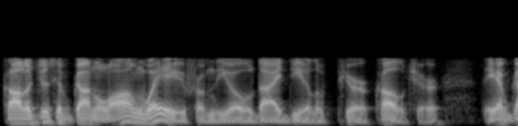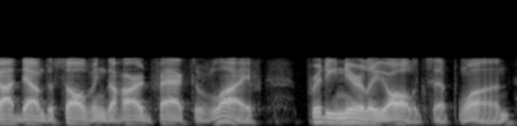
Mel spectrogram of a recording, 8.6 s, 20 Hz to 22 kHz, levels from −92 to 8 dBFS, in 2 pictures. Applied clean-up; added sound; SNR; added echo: none; none; none; none.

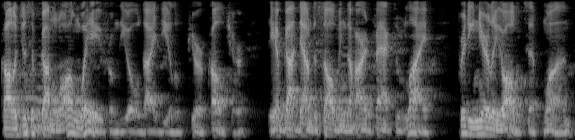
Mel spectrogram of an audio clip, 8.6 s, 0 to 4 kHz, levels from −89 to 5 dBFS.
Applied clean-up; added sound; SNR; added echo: classical method WPE with log-MMSE.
